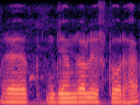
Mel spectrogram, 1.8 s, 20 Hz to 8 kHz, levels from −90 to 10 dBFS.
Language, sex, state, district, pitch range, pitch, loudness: Hindi, male, Jharkhand, Garhwa, 115-120 Hz, 120 Hz, -16 LUFS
